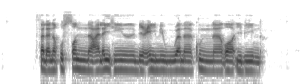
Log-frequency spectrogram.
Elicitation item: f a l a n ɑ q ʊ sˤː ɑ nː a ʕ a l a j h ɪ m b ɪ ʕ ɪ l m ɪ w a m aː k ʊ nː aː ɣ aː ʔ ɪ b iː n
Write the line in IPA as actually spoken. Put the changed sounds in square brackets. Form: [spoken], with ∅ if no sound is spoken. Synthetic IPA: f a l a n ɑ q ʊ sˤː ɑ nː a ʕ a l a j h ɪ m b ɪ ʕ ɪ l m ɪ w a m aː k ʊ nː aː ɣ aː ʔ ɪ b iː n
